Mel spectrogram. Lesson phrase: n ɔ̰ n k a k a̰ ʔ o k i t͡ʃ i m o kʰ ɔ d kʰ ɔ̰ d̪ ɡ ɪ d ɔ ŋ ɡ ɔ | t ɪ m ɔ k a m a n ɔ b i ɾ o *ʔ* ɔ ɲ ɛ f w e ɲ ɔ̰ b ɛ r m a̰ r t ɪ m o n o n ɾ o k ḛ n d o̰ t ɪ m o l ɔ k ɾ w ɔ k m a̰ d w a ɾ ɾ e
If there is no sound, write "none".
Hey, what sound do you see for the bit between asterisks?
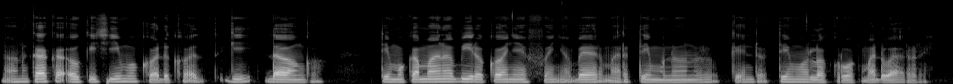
k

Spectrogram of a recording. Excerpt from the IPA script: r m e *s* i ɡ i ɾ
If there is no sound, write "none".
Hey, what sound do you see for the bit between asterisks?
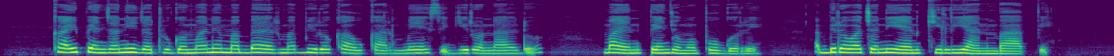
s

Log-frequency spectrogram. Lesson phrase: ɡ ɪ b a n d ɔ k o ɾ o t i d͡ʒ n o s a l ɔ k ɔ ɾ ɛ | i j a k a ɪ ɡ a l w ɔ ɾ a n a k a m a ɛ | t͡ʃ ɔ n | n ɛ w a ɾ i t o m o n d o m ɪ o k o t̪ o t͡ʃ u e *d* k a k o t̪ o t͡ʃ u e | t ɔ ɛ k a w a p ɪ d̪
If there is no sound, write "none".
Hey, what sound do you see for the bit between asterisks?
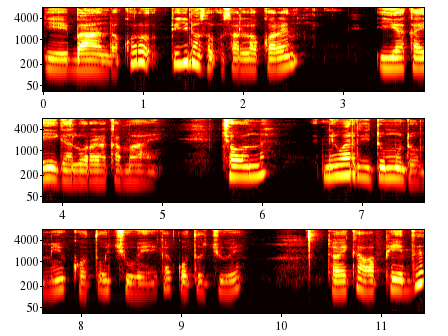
none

